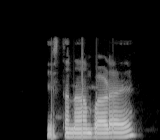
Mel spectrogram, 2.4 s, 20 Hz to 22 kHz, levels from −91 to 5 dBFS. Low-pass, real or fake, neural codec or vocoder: 7.2 kHz; real; none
